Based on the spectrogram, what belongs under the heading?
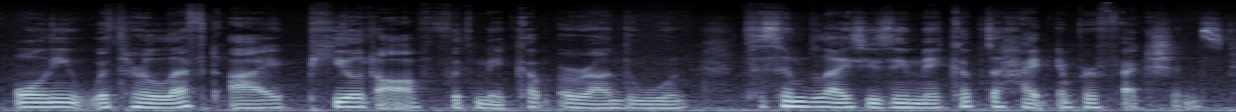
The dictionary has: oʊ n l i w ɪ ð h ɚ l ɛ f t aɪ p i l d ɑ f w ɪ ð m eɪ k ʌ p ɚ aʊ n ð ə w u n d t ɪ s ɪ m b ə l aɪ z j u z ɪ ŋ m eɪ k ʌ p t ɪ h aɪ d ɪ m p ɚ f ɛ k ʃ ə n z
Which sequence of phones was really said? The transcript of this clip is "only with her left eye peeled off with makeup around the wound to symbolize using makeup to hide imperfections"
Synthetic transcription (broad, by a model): oʊ n l i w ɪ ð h ɚ l ɛ f t aɪ p i l d ɑ f w ɪ ð m eɪ k ʌ p ɚ aʊ n ð ə w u n t ɪ s ɪ m b ə l aɪ z j u z ɪ ŋ m eɪ k ʌ p t ɪ h aɪ d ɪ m p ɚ f ɛ k ʃ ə n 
